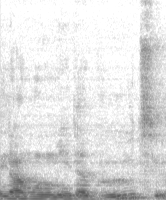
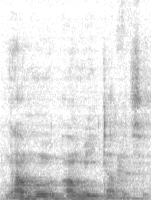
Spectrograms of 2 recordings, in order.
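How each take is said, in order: First: The syllable 'bu' is strongly stressed. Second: The syllable 'bu' is not stressed. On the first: The speaker calls it wrong. "now you got the emphasis on the boots" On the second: The speaker calls it right. "It's just Namu Amida Butsu"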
